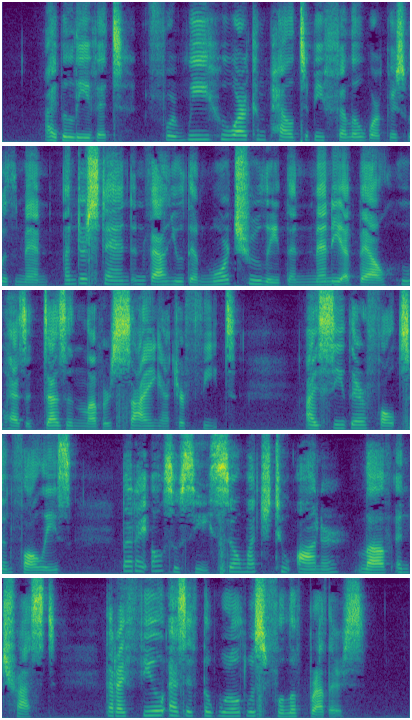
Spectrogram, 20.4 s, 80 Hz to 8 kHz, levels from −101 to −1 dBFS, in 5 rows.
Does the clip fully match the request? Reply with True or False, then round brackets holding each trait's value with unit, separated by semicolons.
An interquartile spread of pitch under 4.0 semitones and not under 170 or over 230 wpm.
False (4.5 semitones; 180 wpm)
